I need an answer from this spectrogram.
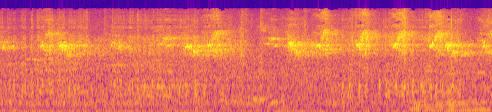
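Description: Birds chirping in short high notes, a quick run of about three a second in the second half. Near the end a low steady buzz sounds for under a second.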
